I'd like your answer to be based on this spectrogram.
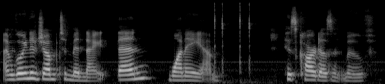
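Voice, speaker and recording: Young woman, amateur sleuth voiced by an actress, medium pitch, level-headed, dryly sardonic, casual mystery drama dialogue. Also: lively intonation, normal speed, natural voice. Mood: focused, dry. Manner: matter-of-fact, casual, sardonic. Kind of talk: scripted audio drama dialogue.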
